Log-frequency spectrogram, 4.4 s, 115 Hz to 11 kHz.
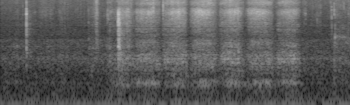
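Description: Paper scrapes and rubs as it is pushed around beneath the head of a Silhouette Alta 3D printer during calibration. The dry, rhythmic back-and-forth strokes are close and fairly steady, with a sharper scuff now and then.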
